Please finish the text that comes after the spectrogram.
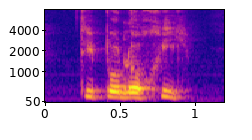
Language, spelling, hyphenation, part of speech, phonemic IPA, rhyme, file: Dutch, typologie, ty‧po‧lo‧gie, noun, /ˌti.poː.loːˈɣi/, -i, Nl-typologie.ogg
- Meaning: typology (discipline or result of classification)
